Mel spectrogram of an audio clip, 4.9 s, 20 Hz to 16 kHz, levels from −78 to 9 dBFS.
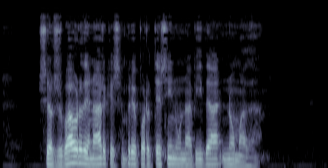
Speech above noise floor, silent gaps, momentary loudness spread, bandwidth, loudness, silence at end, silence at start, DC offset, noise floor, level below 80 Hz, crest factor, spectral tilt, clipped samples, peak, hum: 50 dB; none; 12 LU; 11.5 kHz; -21 LUFS; 1.05 s; 0.6 s; under 0.1%; -70 dBFS; -52 dBFS; 22 dB; -5.5 dB/octave; under 0.1%; 0 dBFS; none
